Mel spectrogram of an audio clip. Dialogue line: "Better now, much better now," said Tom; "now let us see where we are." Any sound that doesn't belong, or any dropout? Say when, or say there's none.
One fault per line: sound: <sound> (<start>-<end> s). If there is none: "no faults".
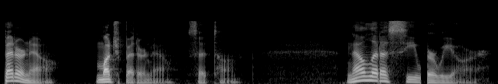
sound: dropout (4.2-4.3 s)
